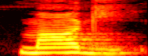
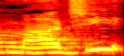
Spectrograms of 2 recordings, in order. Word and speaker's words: Margie: is a girl named Maggie Maggie or Margie it's pronounced both ways so we will keep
